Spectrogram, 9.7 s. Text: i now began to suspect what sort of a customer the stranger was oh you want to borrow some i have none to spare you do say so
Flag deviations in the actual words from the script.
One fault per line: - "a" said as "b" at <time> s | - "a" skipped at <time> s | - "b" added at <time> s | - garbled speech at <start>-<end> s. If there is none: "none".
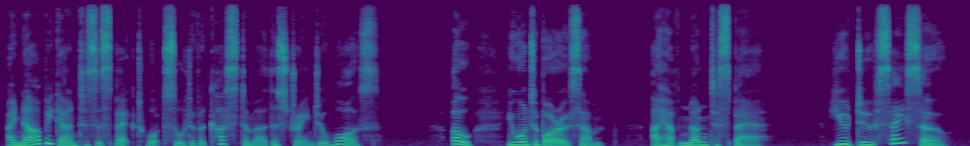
none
